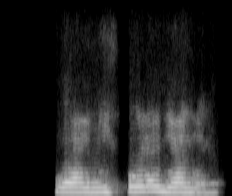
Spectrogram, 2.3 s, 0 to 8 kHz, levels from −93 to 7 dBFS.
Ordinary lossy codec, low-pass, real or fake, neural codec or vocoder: Opus, 32 kbps; 7.2 kHz; fake; codec, 16 kHz, 1 kbps, FreqCodec, smaller model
